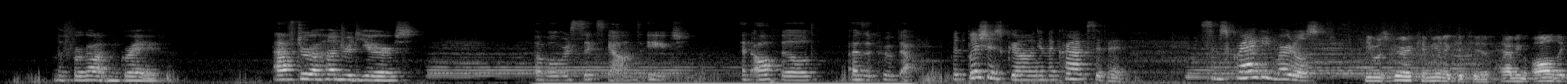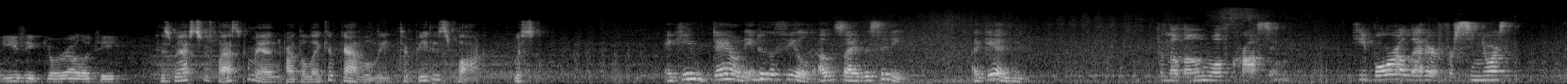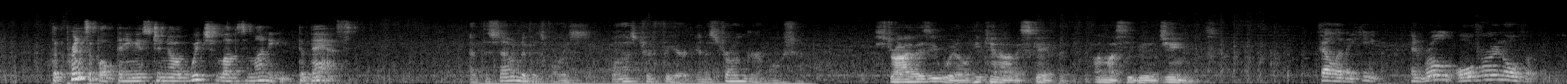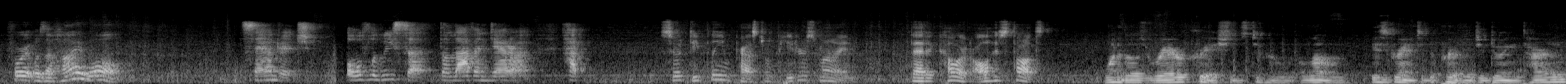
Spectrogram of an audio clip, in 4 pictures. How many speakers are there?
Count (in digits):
10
